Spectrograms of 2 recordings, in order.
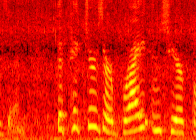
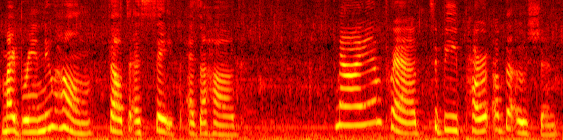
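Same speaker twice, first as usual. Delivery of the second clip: lively storybook reading voice; reading to children; 4 dB quieter than usual. A narrator's reading. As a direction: read it like a picture book to little kids. Reads a picture book aloud.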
